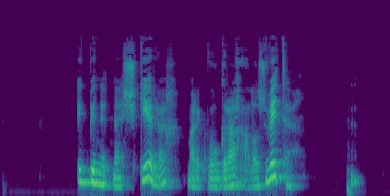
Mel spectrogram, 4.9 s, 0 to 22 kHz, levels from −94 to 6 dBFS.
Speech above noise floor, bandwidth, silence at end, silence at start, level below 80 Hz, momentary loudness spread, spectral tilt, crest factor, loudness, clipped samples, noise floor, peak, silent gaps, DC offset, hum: 58 dB; 11.5 kHz; 0.4 s; 0.95 s; -64 dBFS; 21 LU; -5.5 dB/octave; 22 dB; -29 LUFS; under 0.1%; -86 dBFS; -8 dBFS; none; under 0.1%; none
